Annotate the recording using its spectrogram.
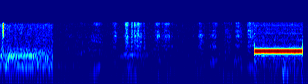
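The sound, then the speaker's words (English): A voicemail beep after a desk phone greeting asking callers to leave a message at the tone: one steady, mid-pitched tone lasting about half a second, loud against the faint rustles and clicks of a tinny telephone line before it. “If you'd like to leave a message, do so at the tone.”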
